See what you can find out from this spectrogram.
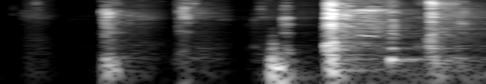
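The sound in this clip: Coughing after choking on one's own spit: a series of short, rough coughs in separate bursts, the later ones louder and more throaty, with no talk between them.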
